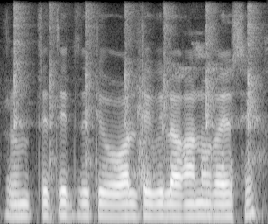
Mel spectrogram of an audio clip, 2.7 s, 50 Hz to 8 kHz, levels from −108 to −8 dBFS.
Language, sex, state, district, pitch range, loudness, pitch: Bengali, male, West Bengal, Cooch Behar, 115-125 Hz, -17 LUFS, 120 Hz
